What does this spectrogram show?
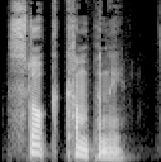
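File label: "stock company", English, British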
